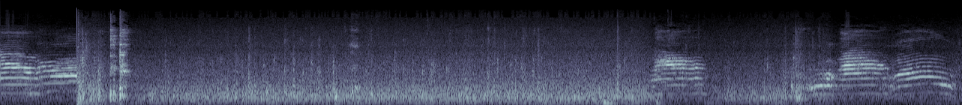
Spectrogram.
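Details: Cat at a cat cafe meowing: a couple of bent, nasal meows open, then a long stretch of hissing background noise before a fresh burst of three or four arching meows near the end.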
